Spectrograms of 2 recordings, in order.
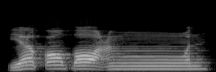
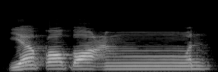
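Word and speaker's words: يَقْطَعُون: Cara membacanya adalah dengan memantulkan lafaz huruf-huruf tersebut secara ringan dan lemah. Secara ringan dan lemah. Perhatikan contohnya. Jim yang di tengah. Naj'al. Naj'al. Qaf yang di tengah. Yaqta'un. Yaqta'un.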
